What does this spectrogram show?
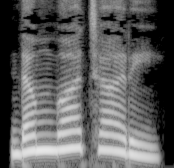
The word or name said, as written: ಡಂಭಾಚಾರ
